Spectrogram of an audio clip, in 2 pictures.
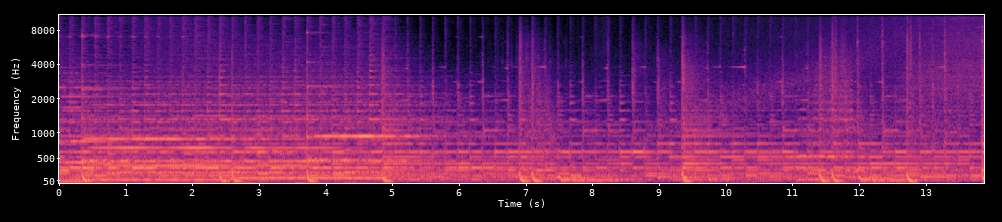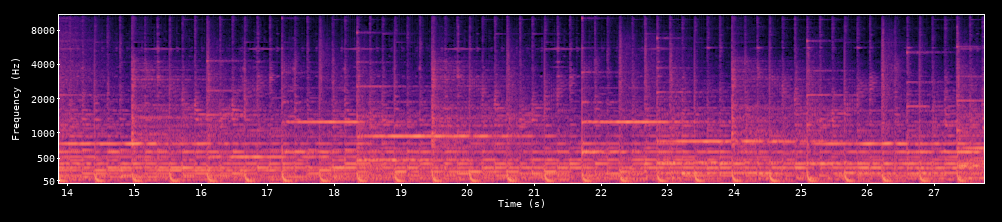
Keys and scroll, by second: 0.2 s, 9.6 z, 10.2 s, 22.6 b, 24.8 s, 27.2 s.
